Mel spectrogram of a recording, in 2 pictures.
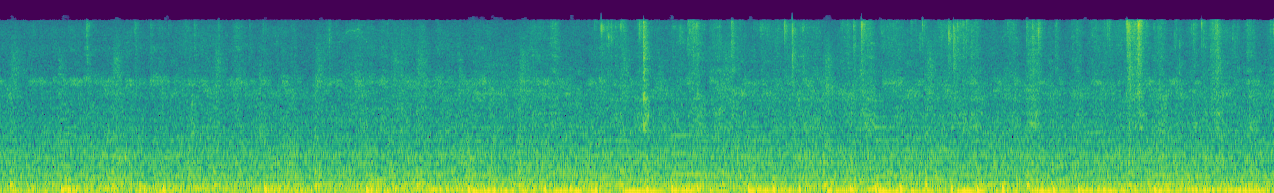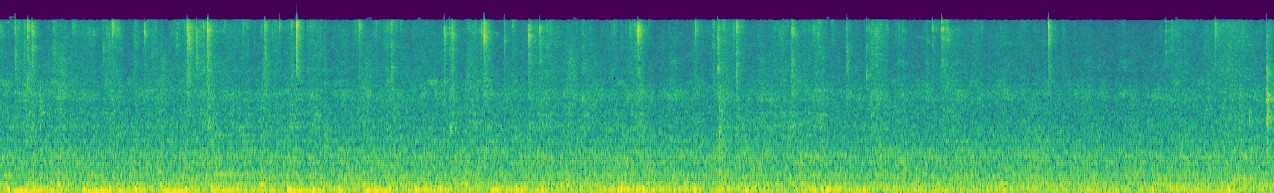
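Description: Hand brace boring a freshly sharpened auger bit into a block of wood: a steady creak and crackle of the cutting edges shaving the wood, with many scattered sharp ticks, over a low hum.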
